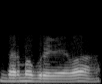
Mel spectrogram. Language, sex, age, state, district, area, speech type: Tamil, male, 18-30, Tamil Nadu, Dharmapuri, rural, conversation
